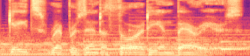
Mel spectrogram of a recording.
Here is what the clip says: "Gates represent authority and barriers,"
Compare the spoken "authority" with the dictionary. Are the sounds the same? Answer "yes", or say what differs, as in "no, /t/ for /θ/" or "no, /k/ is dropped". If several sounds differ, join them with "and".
yes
